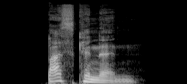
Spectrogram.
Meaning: plural of Baskin
- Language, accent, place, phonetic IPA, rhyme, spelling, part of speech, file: German, Germany, Berlin, [ˈbaskɪnən], -askɪnən, Baskinnen, noun, De-Baskinnen.ogg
